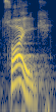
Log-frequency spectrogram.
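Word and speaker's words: Zeug: Toig em alemão pronúncia, tá? Muito importante a letra Z no alemão. Sempre sempre que vem antes de uma de uma vogal, ela tem som de TS, OK?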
